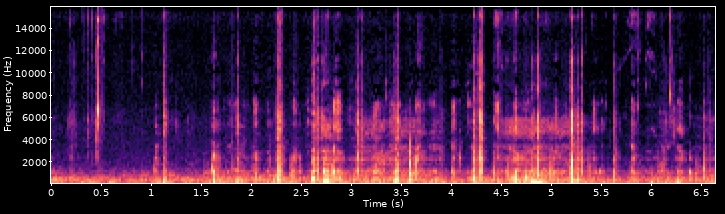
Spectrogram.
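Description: Close-miked eating sounds: chewing fish and rice with wet smacking and irregular clicks, plus the soft squish of fingers mixing rice in curry gravy on the plate.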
